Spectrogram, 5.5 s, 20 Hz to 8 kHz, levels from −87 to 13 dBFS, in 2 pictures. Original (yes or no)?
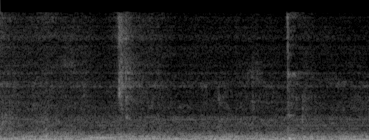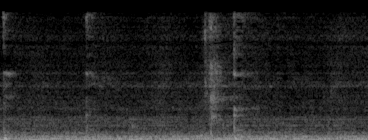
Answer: no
